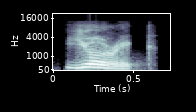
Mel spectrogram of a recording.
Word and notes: uric: Indian

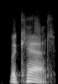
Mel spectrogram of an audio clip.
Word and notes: maquette: American English

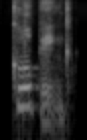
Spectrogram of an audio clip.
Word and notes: coping: Indian

